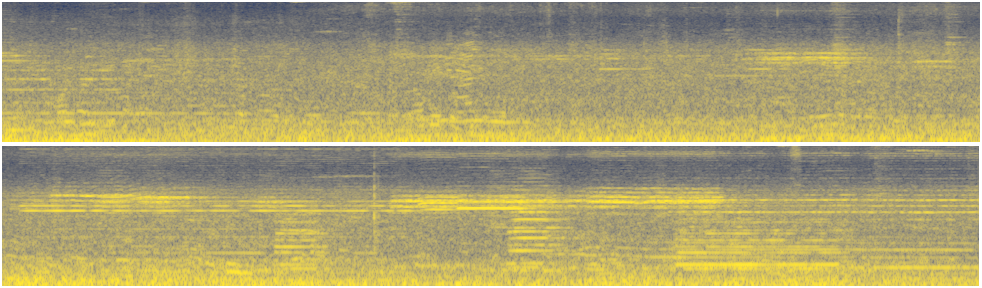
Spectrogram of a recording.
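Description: Busy street noise: a crowd talking over traffic, with vehicle horns sounding repeatedly in the second half.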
